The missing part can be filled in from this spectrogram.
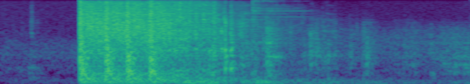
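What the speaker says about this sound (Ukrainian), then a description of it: "Це кулемет." A close, loud burst of rapid fire from a machine gun mounted on an International MaxxPro armoured vehicle, a quick string of shots that cuts off and echoes away.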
